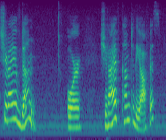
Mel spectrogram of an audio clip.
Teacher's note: Native speakers reduce this have to an of sound. So this is so common that many native speakers think this have is really of.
